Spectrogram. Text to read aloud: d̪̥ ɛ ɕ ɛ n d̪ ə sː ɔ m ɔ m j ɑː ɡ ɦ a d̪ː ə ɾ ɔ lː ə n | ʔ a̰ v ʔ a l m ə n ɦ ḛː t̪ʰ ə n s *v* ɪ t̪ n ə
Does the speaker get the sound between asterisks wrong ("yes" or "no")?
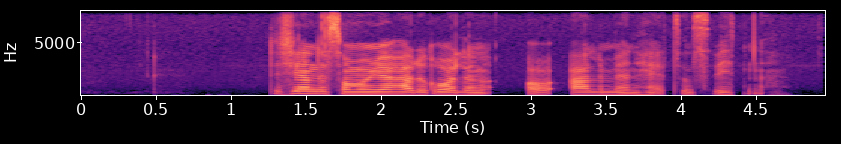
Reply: no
